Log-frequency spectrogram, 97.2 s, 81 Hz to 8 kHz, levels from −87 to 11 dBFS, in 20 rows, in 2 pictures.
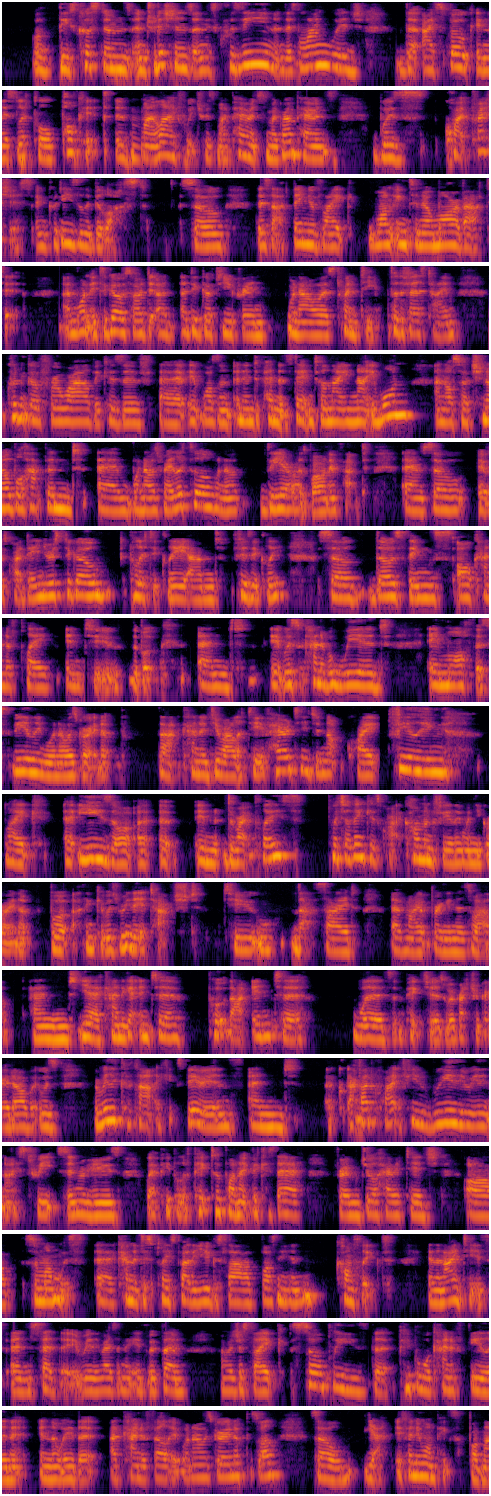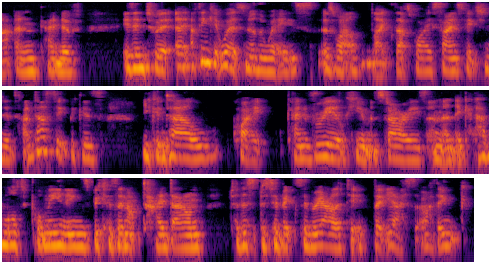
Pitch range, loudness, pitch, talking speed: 185-225 Hz, -20 LUFS, 200 Hz, 215 wpm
